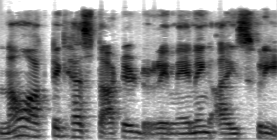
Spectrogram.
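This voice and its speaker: With an Indian accent, a man talks at a moderate pace. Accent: Indian English, Hindi-speaking. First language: Hindi. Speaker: exam coaching teacher. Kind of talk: lecture. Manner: code-switching Hindi and English.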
